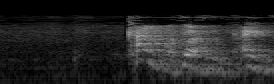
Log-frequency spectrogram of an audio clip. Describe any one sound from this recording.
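A man suddenly shouts loudly.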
